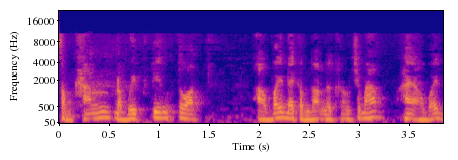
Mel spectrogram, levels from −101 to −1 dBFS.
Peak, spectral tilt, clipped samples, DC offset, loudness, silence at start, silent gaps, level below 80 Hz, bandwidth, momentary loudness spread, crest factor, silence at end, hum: -14 dBFS; -7 dB/octave; under 0.1%; under 0.1%; -31 LUFS; 0 s; none; -60 dBFS; 11 kHz; 4 LU; 18 dB; 0 s; none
